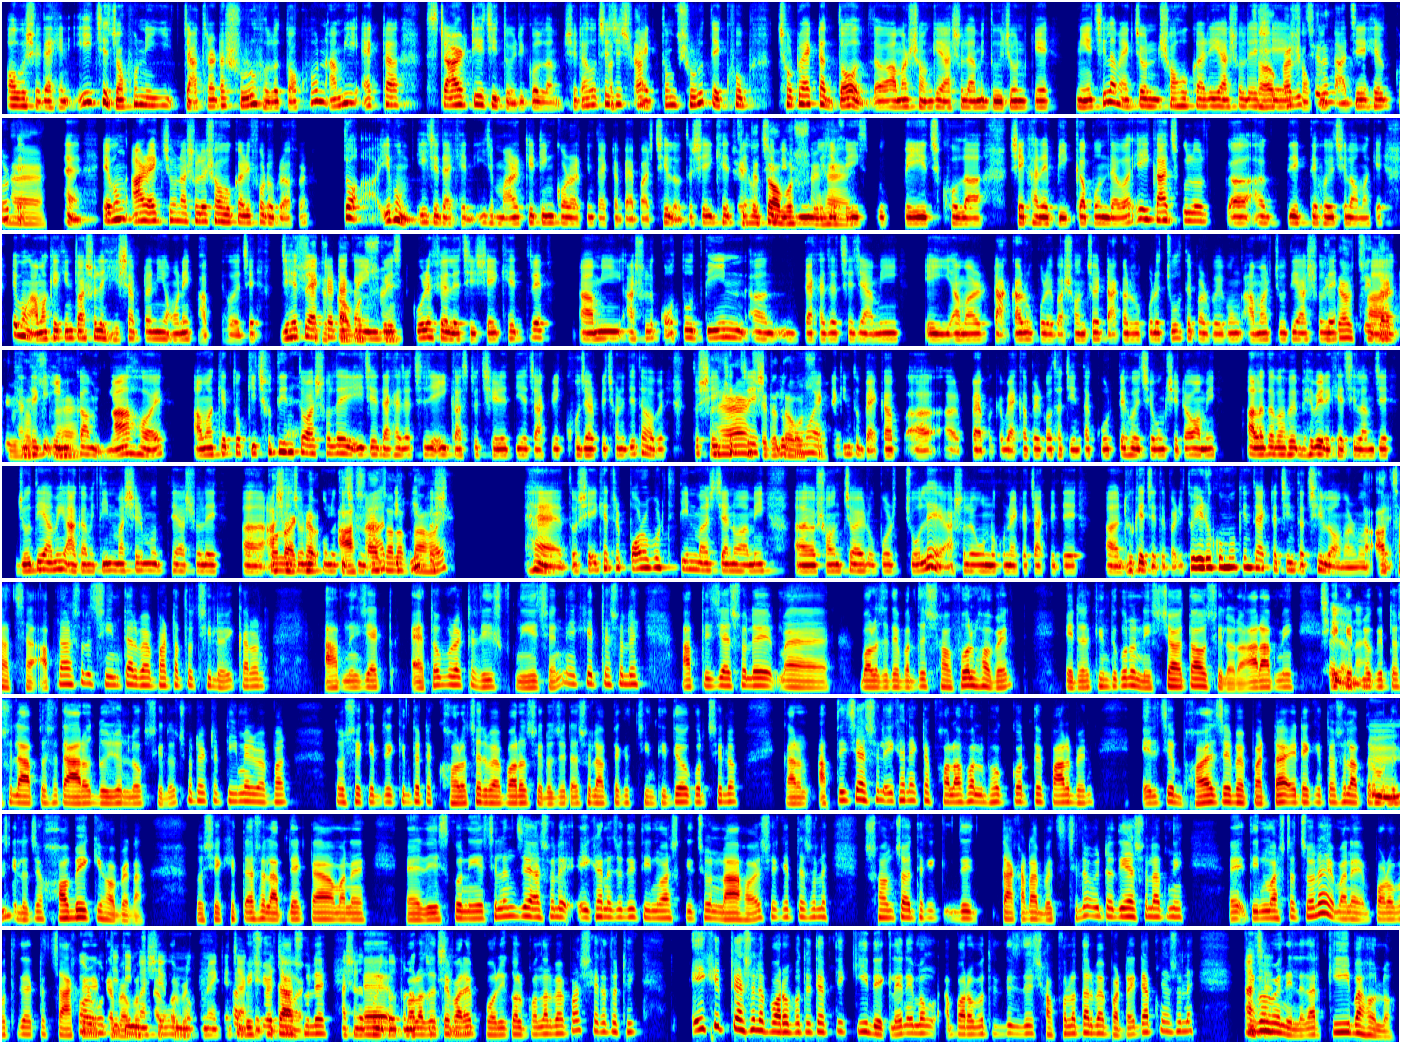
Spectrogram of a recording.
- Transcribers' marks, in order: unintelligible speech
- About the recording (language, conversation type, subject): Bengali, podcast, কিভাবে বুঝবেন যে চাকরি বদলানোর সময় এসেছে?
